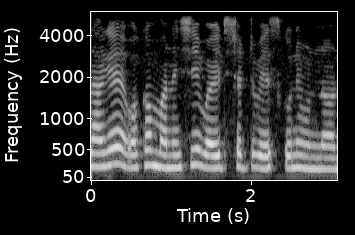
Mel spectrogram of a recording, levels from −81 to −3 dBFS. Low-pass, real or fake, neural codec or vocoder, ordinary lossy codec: 5.4 kHz; real; none; none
